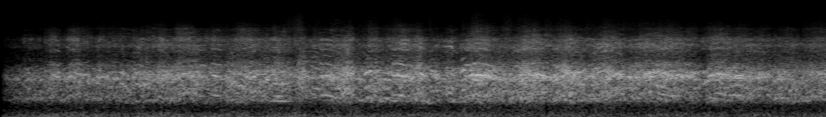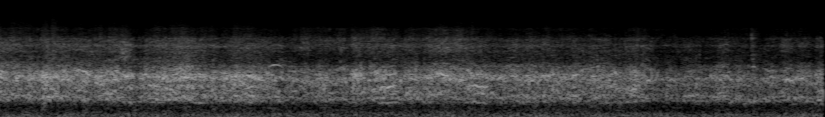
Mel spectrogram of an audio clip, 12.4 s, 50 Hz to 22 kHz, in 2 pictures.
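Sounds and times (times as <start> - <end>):
flock of birds honking overhead: 0.1 - 12.3.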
